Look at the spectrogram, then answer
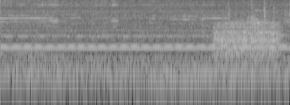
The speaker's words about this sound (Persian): تو هواپیما منتظر فرودی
